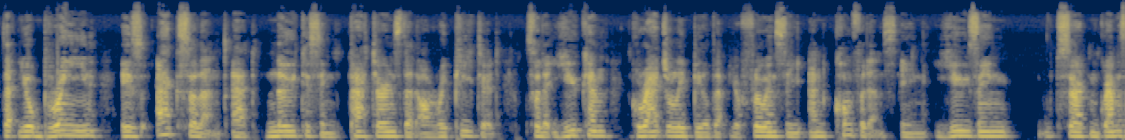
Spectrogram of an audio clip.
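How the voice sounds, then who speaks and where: A man's voice: medium pitch, warm tone. Hungarian guy teaching english to camera, upbeat and encouraging, talks straight to the viewer. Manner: encouraging, direct address to viewer. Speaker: English coach. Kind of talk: scripted to-camera lesson.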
